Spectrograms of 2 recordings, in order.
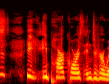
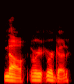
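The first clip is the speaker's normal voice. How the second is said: low quiet cover; 7 semitones lower, 7 dB quieter, slower than usual. Retold or imitated.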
